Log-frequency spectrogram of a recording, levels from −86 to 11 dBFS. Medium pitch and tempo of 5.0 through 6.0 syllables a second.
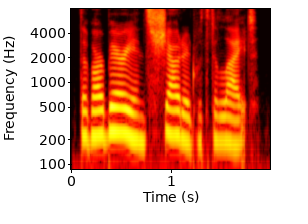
No: high, 210 Hz; 5.2 syllables/s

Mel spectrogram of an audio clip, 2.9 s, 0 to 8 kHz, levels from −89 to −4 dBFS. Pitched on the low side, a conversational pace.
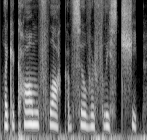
No: high, 210 Hz; average, 165 wpm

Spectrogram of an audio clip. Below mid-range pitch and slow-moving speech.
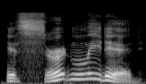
No: medium, 175 Hz; slow, 125 wpm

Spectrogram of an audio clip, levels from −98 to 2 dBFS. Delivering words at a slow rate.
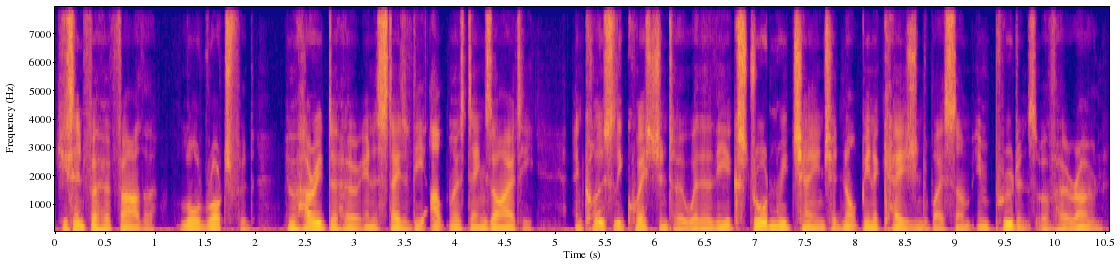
No: fast, 205 wpm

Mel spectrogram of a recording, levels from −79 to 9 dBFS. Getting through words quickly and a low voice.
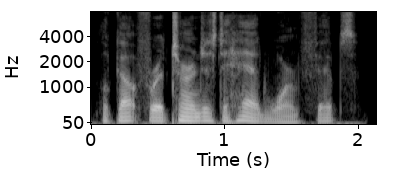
Yes: fast, 250 wpm; very low, 90 Hz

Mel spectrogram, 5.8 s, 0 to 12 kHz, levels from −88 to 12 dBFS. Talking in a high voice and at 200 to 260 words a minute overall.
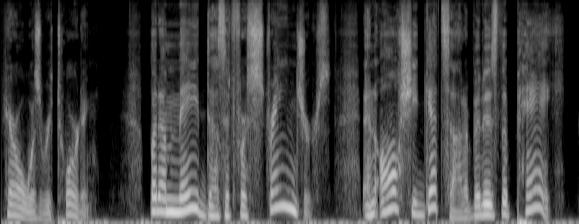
No: medium, 170 Hz; fast, 205 wpm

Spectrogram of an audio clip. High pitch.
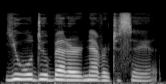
Yes: high, 195 Hz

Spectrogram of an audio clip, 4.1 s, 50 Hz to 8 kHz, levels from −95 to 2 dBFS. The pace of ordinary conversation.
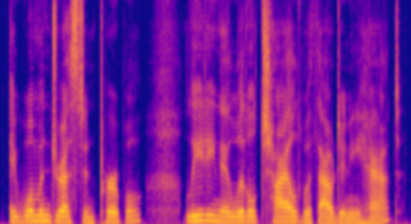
Yes: average, 175 wpm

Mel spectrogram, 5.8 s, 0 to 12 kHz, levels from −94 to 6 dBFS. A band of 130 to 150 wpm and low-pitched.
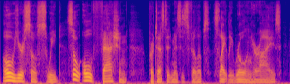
Yes: slow, 135 wpm; low, 100 Hz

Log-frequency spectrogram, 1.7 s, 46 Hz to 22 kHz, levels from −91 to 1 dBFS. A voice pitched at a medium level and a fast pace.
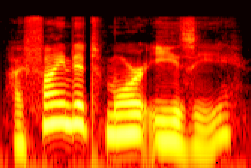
No: medium, 155 Hz; average, 180 wpm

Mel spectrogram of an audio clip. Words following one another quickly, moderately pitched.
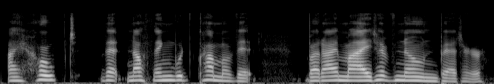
No: average, 170 wpm; medium, 175 Hz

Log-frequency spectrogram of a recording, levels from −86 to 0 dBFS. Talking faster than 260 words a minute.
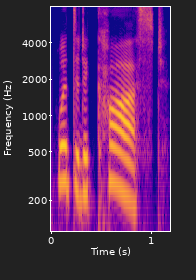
No: average, 200 wpm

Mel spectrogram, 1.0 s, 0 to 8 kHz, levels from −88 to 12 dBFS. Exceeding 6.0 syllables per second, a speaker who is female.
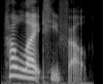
No: 4.5 syllables/s; female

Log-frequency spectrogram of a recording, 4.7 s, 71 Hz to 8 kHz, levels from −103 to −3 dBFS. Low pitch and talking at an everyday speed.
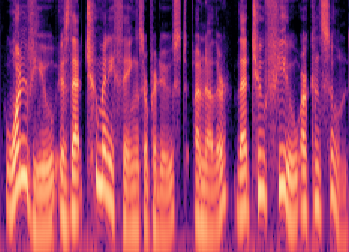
No: medium, 150 Hz; average, 195 wpm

